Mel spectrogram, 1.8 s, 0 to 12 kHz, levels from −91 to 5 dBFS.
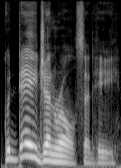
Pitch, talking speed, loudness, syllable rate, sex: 145 Hz, 165 wpm, -14 LUFS, 4.1 syllables/s, male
